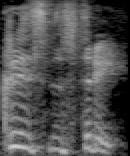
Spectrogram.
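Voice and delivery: high-pitched mock Austrian accent; Arnold Schwarzenegger. Shown as a demonstration. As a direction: put on a silly Austrian accent. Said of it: "I guess that's my Arnold accent".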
